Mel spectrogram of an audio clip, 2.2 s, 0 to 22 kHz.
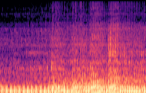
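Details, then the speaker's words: Polaris Hawkeye 300 4x4 ATV while riding: rapid, loose rattling clatter over the single-cylinder beat; suspected CVT variator rollers, possibly with a worn belt, unconfirmed. "That sound is a bit worrying, but it could be caused by the variator rollers, especially if the belt is worn."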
